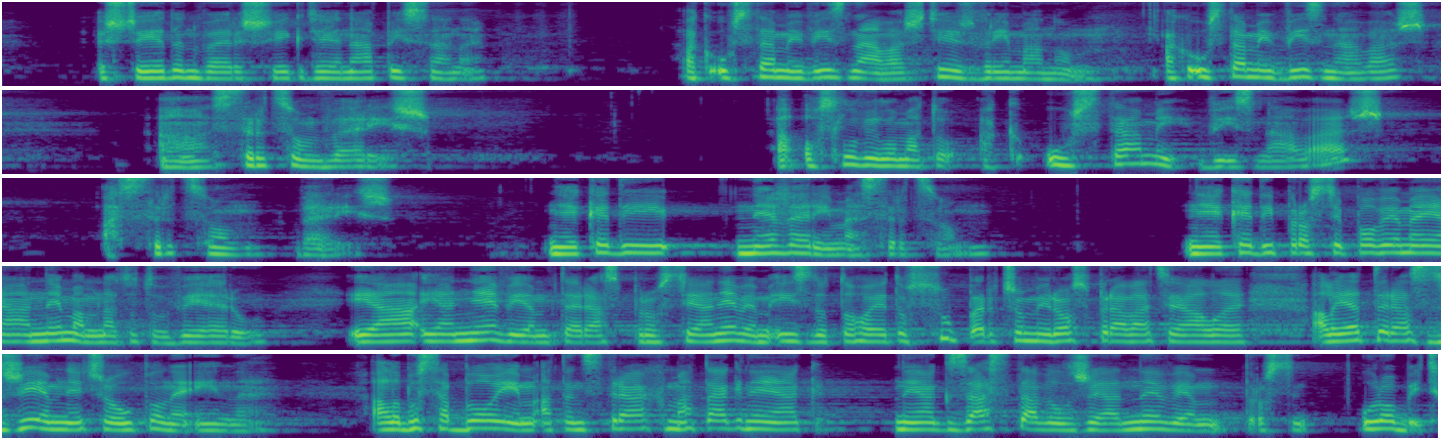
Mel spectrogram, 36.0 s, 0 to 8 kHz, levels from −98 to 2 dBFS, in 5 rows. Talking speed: 130 wpm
